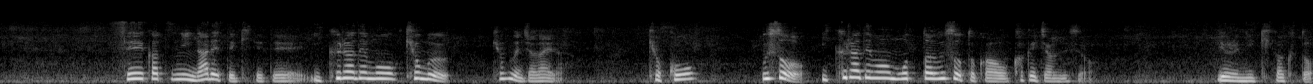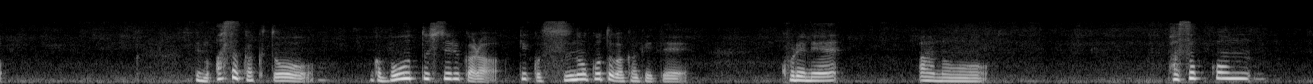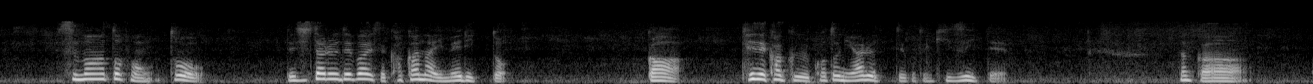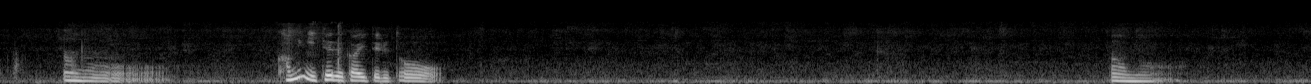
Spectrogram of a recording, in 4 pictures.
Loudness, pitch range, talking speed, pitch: -19 LUFS, 155-250 Hz, 170 characters per minute, 190 Hz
